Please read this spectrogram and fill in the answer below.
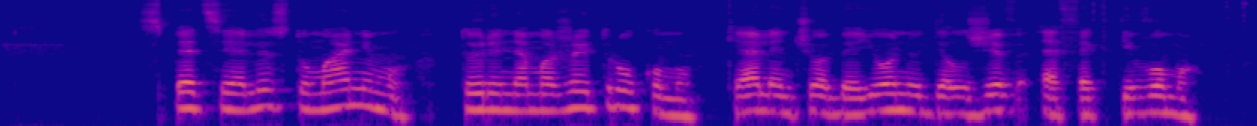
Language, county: Lithuanian, Klaipėda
